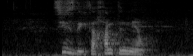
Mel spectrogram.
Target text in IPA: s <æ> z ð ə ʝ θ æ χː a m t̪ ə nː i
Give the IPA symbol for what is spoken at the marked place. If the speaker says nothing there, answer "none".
i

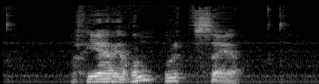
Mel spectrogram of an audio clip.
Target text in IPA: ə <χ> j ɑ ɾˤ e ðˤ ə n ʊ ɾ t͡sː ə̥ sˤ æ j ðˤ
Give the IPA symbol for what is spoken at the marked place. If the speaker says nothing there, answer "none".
χ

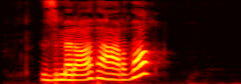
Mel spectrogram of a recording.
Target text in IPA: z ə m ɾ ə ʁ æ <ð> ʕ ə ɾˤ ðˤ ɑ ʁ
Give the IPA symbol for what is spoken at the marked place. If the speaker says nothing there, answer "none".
θ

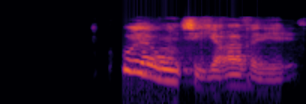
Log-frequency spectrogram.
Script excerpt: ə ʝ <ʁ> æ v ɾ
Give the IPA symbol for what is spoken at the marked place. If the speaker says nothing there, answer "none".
ʁ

